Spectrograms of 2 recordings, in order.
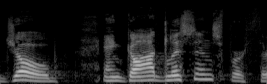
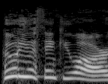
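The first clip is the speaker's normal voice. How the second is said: proclaimed question; 5 semitones higher, 6 dB louder, faster than usual. Acted. Sermon theme line proclaimed.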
